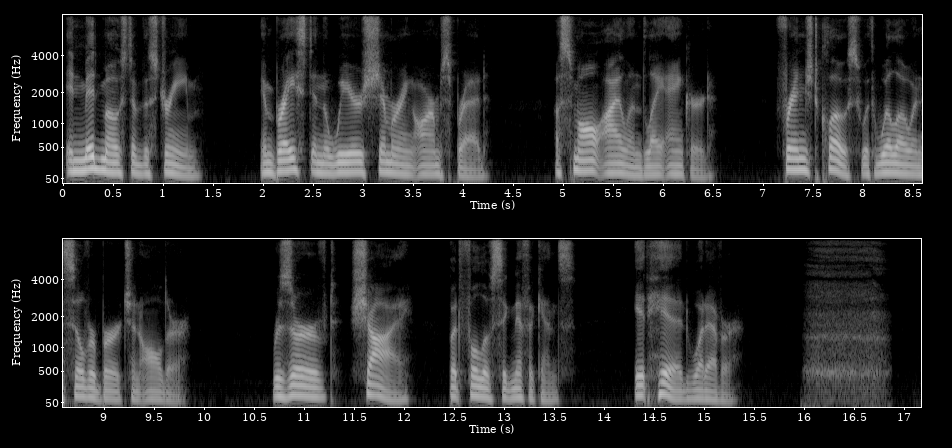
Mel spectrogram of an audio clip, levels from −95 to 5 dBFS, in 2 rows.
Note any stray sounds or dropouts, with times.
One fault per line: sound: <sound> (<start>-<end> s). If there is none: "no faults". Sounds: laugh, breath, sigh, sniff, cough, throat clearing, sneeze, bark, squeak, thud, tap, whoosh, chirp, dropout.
sound: breath (16.0-16.9 s)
